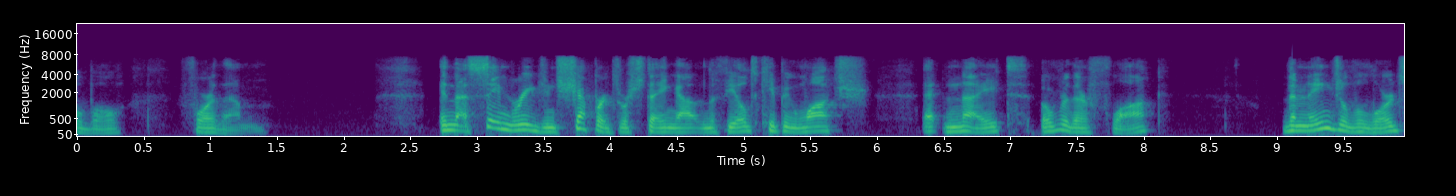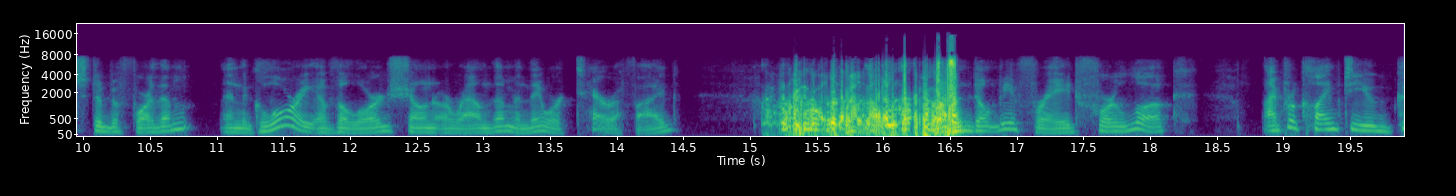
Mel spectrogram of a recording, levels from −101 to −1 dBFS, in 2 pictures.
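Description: From 15.07 to 16.63 s a codec payload misread replaces the speech with garbled noise and warble that barely tracks it. The AMR frames were packed octet-aligned but decoded as bandwidth-efficient, so the decoder reads every field from the wrong bits. A spectrogram shows the harmonics collapsing into smeared, noisy energy.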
